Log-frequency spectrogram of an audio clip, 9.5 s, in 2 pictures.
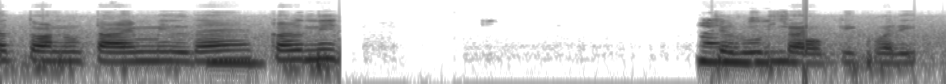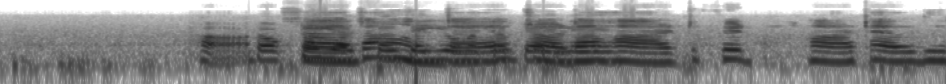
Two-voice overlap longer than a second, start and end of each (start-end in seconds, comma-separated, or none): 6.2-7.8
